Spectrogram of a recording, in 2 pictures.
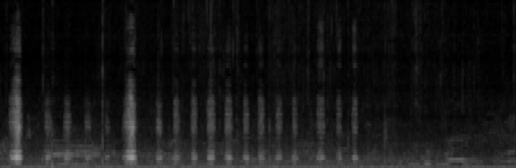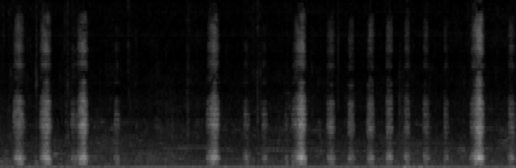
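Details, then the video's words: Egyptian goose uttering repeated coarse honks in uneven bursts, some notes loud and emphatic, others soft and rapid, over a low hiss. "GANSO CANTANDO, Som de Ganso | Ganso do Egito"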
